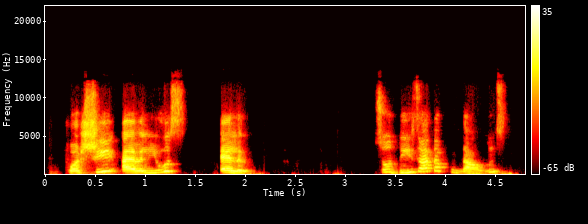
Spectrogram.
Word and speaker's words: elles: the last in French, whenever S is coming at the last in French, we don't pronounce it. So that's why ILS is illa and ELLES is elle, because S is not pronounced.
